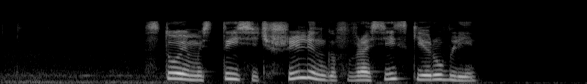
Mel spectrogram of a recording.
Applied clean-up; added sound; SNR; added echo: none; none; none; none.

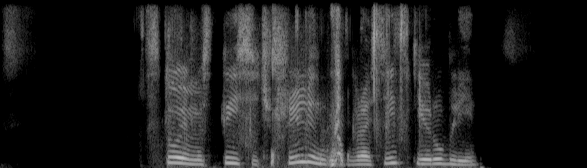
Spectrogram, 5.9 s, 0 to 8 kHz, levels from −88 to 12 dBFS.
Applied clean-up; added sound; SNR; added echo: neural mask model Resemble Enhance denoiser.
